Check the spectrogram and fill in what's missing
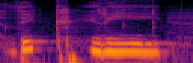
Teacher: فی ذکری، کیف پر سکون ہے تو کیف پر ہم حمز کریں گے، یعنی کہ سانس جاری رکھیں گے. ذکری، رو کے نیچے کسرہ، دو حرکہ لمبا، رو باریک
